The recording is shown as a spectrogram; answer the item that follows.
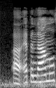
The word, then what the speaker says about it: ependymal: Microglia, ependymal cells. Some people say ependymal. I say ependymal. Helps me spell it better.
